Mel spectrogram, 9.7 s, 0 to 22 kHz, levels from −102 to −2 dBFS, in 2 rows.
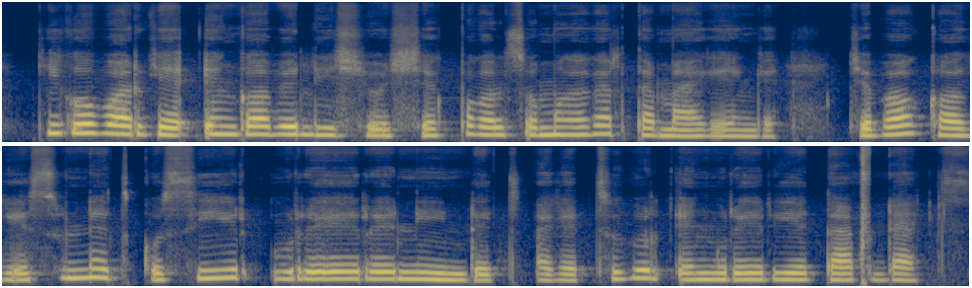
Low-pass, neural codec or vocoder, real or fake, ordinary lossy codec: none; vocoder, 44.1 kHz, 128 mel bands, Pupu-Vocoder; fake; none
